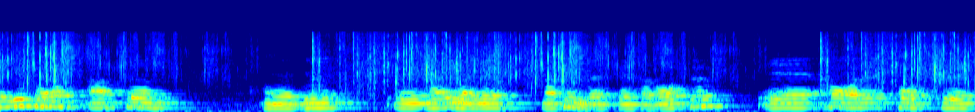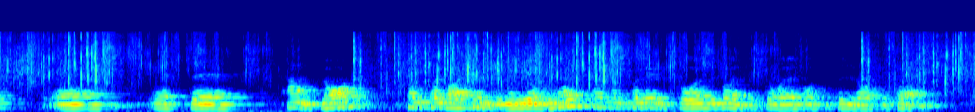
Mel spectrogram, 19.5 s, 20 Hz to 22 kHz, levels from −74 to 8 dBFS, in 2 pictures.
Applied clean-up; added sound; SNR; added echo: none; Crumpling, crinkling; 15 dB; reverberation time 0.9 s.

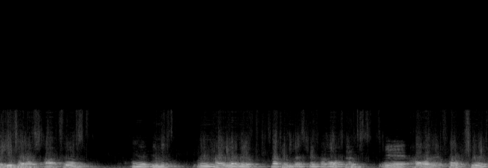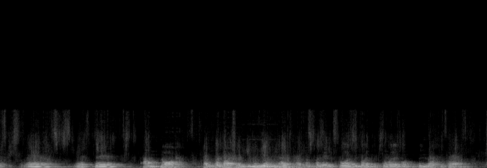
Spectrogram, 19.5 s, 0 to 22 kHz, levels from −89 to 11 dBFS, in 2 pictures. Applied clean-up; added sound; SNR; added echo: neural separator model SepFormer DNS4.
